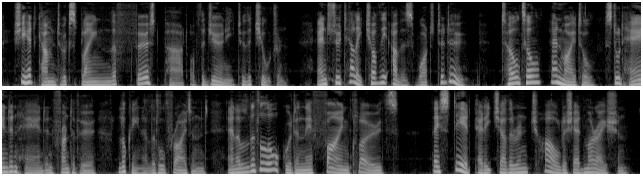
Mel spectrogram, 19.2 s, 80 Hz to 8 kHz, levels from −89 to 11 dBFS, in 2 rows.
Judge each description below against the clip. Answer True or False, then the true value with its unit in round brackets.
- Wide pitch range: True (7.1 semitones)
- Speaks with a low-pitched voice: True (120 Hz)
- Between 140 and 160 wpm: False (170 wpm)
